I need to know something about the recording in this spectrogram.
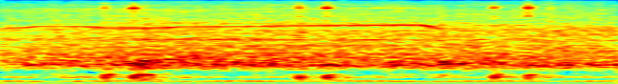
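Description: Computer mouse clicks, in quick press-and-release pairs about three times over two seconds, as points are set with a selection tool. Under them runs a steady electrical hum with a faint high whine.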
